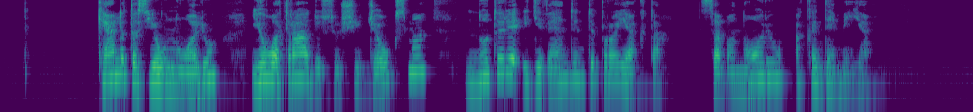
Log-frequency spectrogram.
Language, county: Lithuanian, Tauragė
